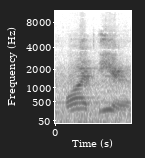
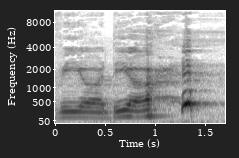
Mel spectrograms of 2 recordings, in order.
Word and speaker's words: voir dire: Yeah, I don't like the way you butchered that title. It's Voir Dire, bro.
